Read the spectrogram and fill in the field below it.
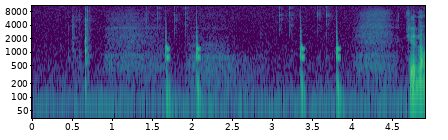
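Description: Short soft menu clicks tick now and then as a selection moves.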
